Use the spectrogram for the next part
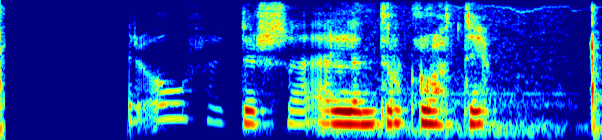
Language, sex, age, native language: Icelandic, female, 11, Icelandic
